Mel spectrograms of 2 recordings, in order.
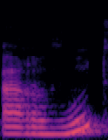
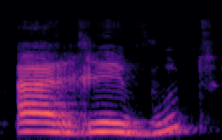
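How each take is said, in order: First: The word has two syllables, har-vout. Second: The word has three syllables, a-re-vout. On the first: The speaker calls it wrong. "et non pas de harvoût" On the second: The speaker calls it right. "il s'agit de arrêt-voûte"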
